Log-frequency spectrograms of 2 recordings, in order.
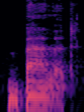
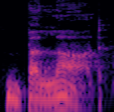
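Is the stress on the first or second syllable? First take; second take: first; second. First: The stress is on the first syllable. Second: The stress is on the second syllable. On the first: The speaker calls it right. "it's on the initial syllable" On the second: The speaker calls it wrong. "it's not the second syllable that the stress falls on"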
